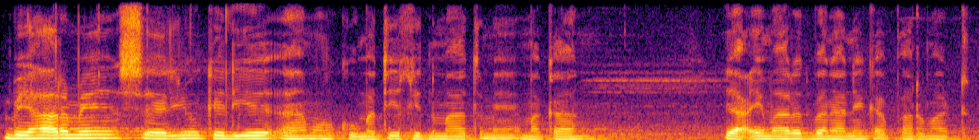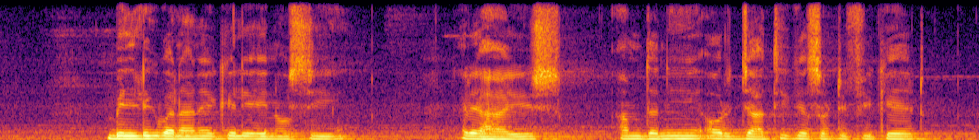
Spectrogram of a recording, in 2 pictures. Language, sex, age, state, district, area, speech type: Urdu, male, 30-45, Bihar, East Champaran, urban, spontaneous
